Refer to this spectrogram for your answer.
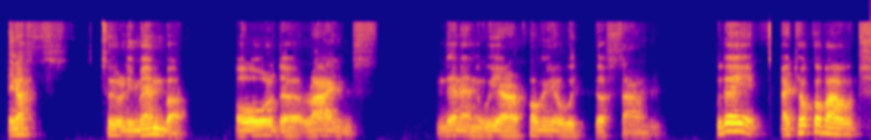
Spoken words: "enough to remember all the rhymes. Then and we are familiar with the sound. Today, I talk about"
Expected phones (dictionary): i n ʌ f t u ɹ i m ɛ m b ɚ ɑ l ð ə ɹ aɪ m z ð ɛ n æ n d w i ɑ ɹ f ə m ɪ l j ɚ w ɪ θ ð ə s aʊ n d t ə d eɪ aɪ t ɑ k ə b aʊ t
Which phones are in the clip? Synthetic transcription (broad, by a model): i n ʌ f t u ɹ i m ɛ m b ɚ ɑ l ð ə ɹ aɪ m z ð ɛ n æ n w i ɑ ɹ f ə m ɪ l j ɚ w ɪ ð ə s aʊ n d t ə d eɪ aɪ t ɑ k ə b aʊ t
